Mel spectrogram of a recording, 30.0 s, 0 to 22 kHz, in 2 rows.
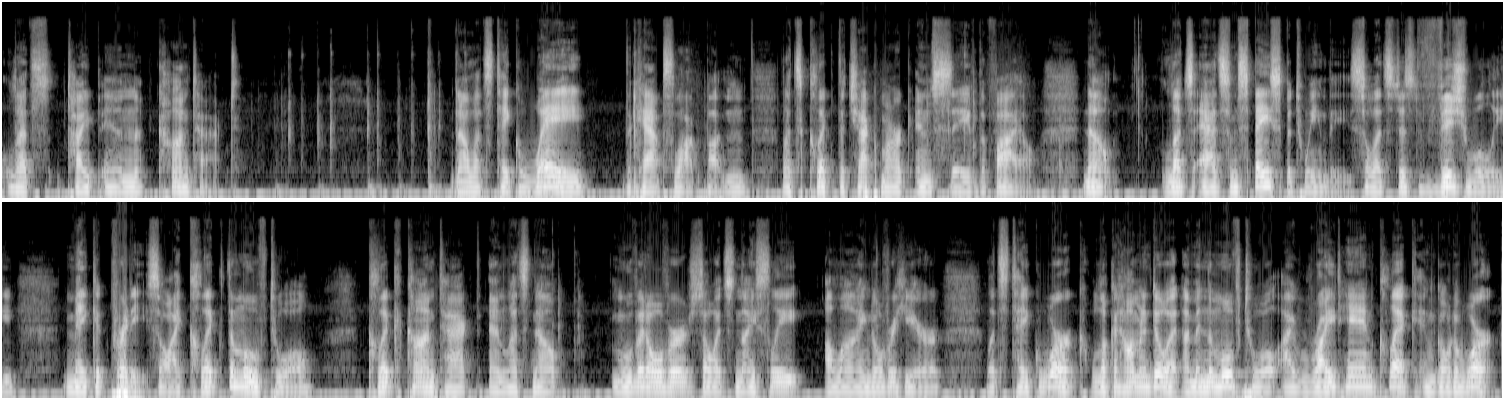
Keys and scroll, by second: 2.2-4.7 typing, 9.1 super+s, 20.0 Right, 20.2 Right, 20.5 Right, 20.9 Right, 21.1 Right, 21.2-21.7 typing.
